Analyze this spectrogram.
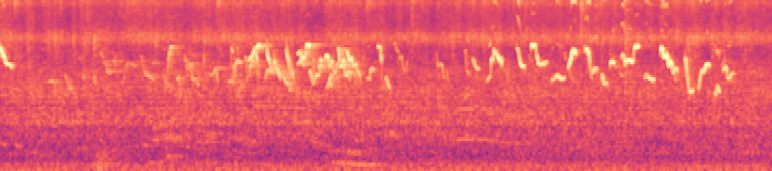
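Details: Masteran of the Javan white-eye: high, tumbling twitters come in two animated phrases separated by a brief lull, full of rapid up-and-down slurs, over light background hiss.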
